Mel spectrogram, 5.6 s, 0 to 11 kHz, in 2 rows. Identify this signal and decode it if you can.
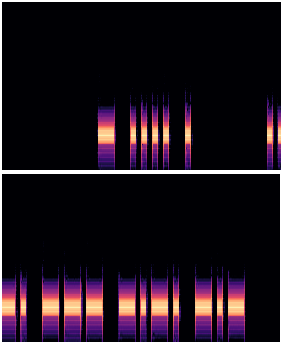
Morse code, heard as a keyed tone, about 22 wpm, 700 Hz. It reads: THE ROCK
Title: 2x Word-Spacing - Sentences from Top 400 Words - 22wpm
